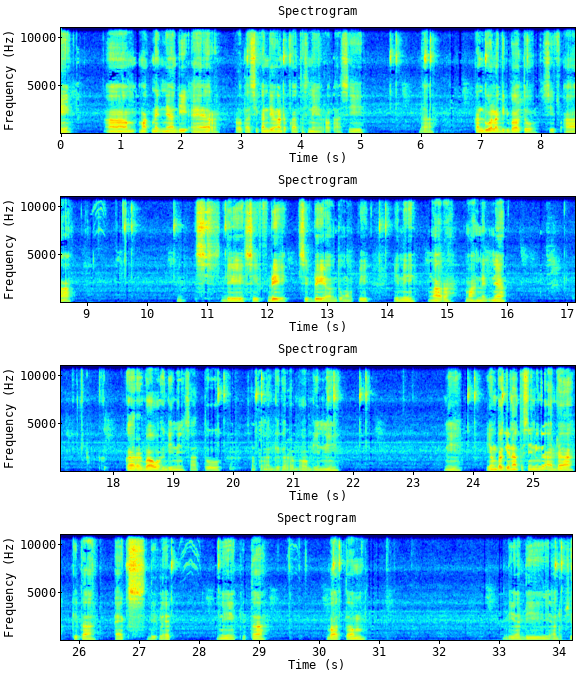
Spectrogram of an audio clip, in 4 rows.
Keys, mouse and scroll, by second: 0.3 click, 1.1-1.8 scroll up 1, 2.3 r, 4.2 click, 4.7 r, 6.5 click, 6.9 scroll down 1, 7.6 click, 8.9 shift+d, 10.9 click, 14.3 click, 18.8 r, 20.9 click, 21.3 r, 22.6 click, 23.3 r, 25.0 click, 26.6 x, 28.0 click, 31.6 r.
